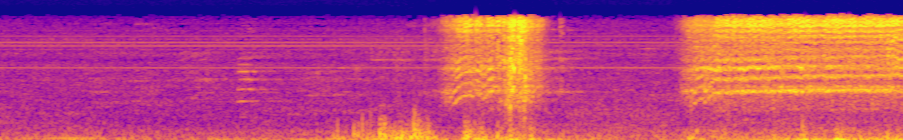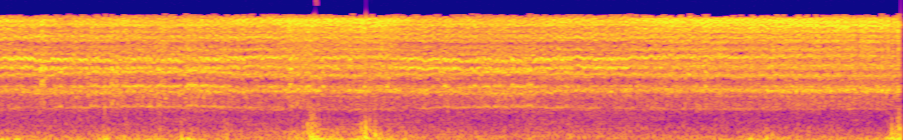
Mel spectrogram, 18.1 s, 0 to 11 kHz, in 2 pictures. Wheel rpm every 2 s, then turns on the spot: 0, 0, 40, 60, 160, 160, 160, 160, 160.
none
